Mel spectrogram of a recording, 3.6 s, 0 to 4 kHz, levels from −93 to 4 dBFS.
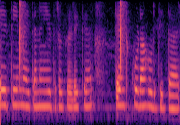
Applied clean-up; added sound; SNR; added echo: none; Finger snapping; 5 dB; none.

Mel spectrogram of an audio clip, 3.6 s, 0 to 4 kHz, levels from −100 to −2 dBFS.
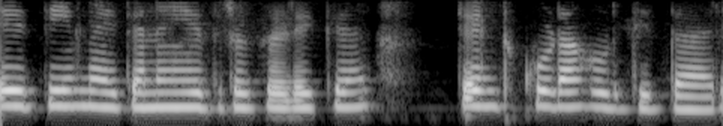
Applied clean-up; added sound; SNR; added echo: neural mask model DeepFilterNet 3.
